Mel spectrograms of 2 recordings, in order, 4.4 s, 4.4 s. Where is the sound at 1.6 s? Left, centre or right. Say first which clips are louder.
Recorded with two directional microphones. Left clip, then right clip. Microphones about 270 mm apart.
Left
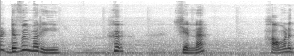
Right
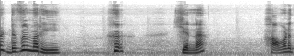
Right 7 dB; right.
